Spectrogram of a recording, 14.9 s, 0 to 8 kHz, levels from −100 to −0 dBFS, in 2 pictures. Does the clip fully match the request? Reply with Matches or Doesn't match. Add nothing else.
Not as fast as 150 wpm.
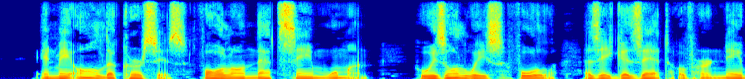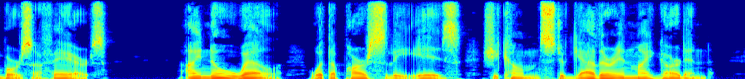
Matches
